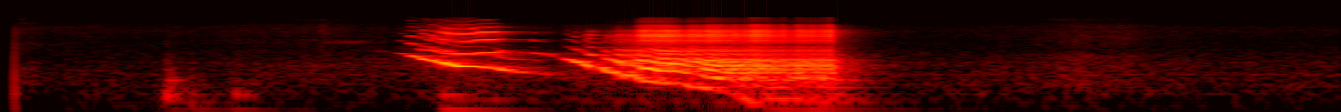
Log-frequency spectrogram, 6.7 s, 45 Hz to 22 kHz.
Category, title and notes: Soundscapes > Indoors
Creaking wooden door v11
Door, Room, Wooden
